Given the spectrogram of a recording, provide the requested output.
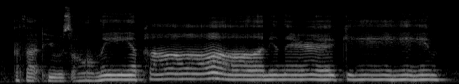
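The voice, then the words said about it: Poor nasal imitation of a singer. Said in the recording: “worst Bob Dylan impression I've ever heard ... really super nasally”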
